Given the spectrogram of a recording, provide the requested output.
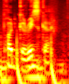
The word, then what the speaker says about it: Podgorica: Today we are taking a trip to the capital of Montenegro, Podgorica. It's pronounced Podgorica.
